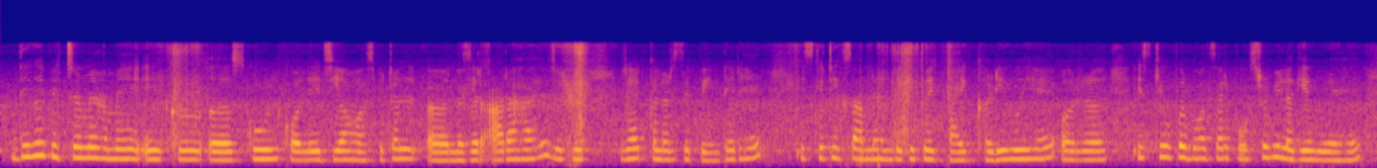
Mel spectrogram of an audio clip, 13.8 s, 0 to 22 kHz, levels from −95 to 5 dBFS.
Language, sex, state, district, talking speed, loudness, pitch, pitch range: Hindi, female, Bihar, Madhepura, 185 wpm, -18 LUFS, 220 Hz, 205-235 Hz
